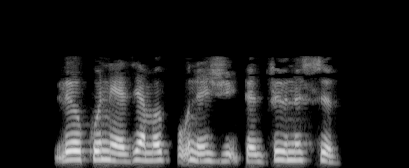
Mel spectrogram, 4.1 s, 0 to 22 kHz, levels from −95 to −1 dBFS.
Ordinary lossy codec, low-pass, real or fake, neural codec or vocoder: MP3, 32 kbps; 5.4 kHz; fake; codec, 16 kHz, 4 kbps, X-Codec, WavLM features, trained on Multilingual LibriSpeech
